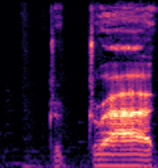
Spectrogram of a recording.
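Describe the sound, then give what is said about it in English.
A voice imitates a creature groaning as it begins to stir on a throne. A short guttural grunt is followed by a longer, low, strained groan. “You see the creature in the throne begin to move. And you all hear it groan.”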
